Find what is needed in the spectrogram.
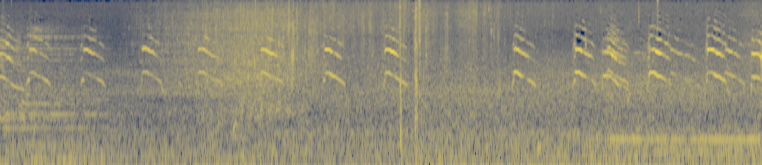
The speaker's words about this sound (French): Avec les mouettes qui tournent dans le ciel, là. On est à Cherbourg, avec en face de nous les restes des fortifications.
